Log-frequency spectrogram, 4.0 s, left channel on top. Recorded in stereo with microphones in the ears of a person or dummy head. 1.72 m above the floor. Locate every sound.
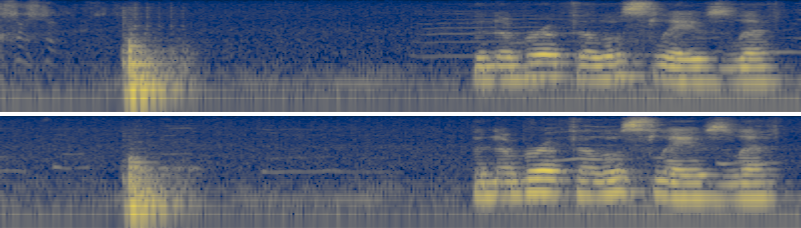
0.6 s knocking: 40° left (ahead or behind), 0.7 m
2.4 s a woman speaking: 20° right (ahead or behind), 2 m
